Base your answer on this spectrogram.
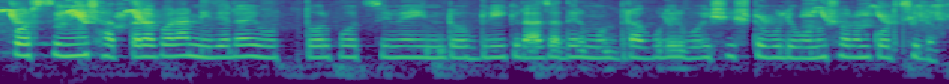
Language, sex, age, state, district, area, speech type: Bengali, female, 18-30, West Bengal, Birbhum, urban, read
